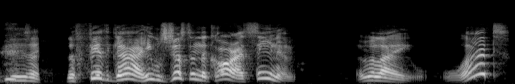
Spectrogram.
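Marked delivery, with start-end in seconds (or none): 0.7-3.0 high-pitched, insistent retold cop; freaked-out cop. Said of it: "this dude is, like, tripping out". 4.4-5.1 very high, incredulous "what"; retold bafflement. Group baffled by cop's claim.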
